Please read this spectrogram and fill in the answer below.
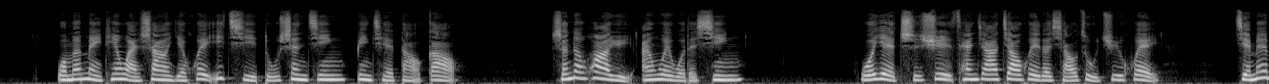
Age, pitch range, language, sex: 40-59, 195-240 Hz, Chinese, female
